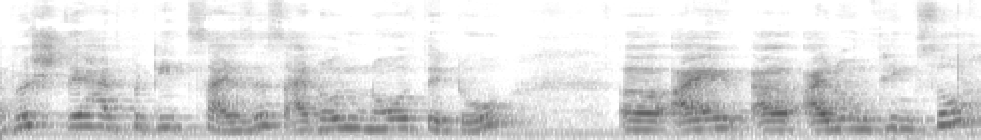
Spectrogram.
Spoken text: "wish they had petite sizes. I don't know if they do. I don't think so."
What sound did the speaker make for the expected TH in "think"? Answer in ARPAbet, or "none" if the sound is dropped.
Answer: T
